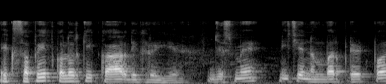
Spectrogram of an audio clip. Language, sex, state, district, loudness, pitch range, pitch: Hindi, male, Chhattisgarh, Sukma, -18 LUFS, 120-145 Hz, 120 Hz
